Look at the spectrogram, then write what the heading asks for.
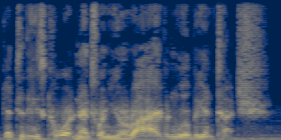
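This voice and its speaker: An actor playing an authoritative intelligence commander in a video game, measured and grave. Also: male voice, fairly low pitch, steady tone, a little hiss or hum, close to an everyday voice, rough recording. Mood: measured, commanding.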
